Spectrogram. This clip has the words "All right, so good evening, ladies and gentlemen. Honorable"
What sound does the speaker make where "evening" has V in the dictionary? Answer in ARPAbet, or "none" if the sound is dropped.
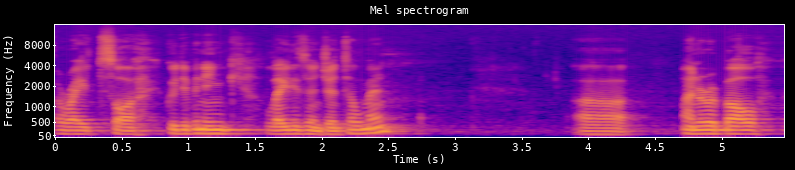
V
